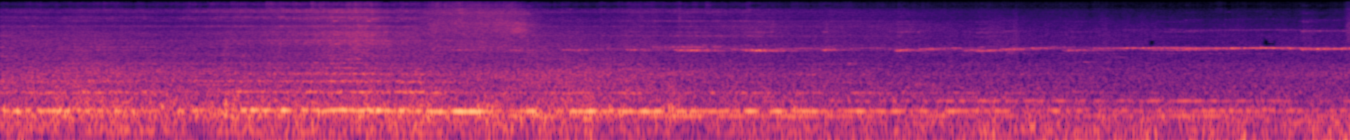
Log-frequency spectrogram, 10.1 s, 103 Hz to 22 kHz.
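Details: Amtrak 20 with P42 locomotives passing NS AC44C6M and ES44DC locomotives; sustained high-pitched screech rising and drifting over rolling rail noise and clicks, wheel squeal, cause unclear.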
